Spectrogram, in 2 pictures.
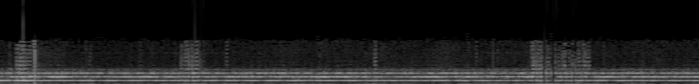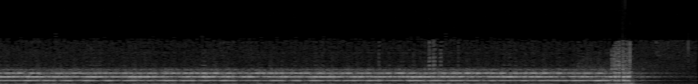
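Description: LIGO gravitational-wave detector output, the photodetector signal played as audio through speakers: a steady noise hiss with a stack of steady high-pitched tones and a few faint clicks, starting and stopping abruptly. The high-pitched tones come from the thin wires holding the mirror masses, which vibrate like violin strings.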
